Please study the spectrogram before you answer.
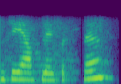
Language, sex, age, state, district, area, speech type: Hindi, female, 30-45, Madhya Pradesh, Harda, urban, conversation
